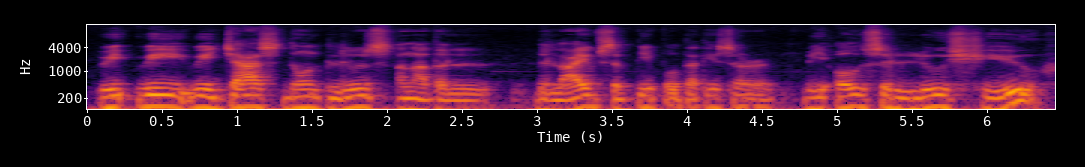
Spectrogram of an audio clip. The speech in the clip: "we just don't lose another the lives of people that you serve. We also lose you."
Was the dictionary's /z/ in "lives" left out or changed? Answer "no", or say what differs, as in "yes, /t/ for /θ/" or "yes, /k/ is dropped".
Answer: yes, /s/ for /z/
